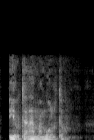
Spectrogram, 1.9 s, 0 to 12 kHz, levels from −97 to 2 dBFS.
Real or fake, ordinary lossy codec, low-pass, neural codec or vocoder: fake; AAC, 32 kbps; 7.2 kHz; codec, 16 kHz, 4.8 kbps, FACodec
